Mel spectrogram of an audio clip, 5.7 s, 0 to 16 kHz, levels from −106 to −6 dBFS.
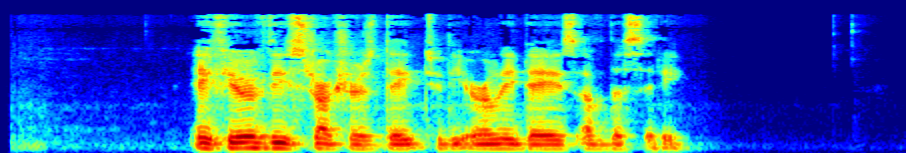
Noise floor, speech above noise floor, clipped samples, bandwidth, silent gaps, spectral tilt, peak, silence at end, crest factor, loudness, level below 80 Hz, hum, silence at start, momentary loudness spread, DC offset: -88 dBFS; 71 dB; under 0.1%; 11.5 kHz; none; -5 dB/octave; -2 dBFS; 1.4 s; 18 dB; -17 LUFS; -62 dBFS; none; 1.2 s; 10 LU; under 0.1%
